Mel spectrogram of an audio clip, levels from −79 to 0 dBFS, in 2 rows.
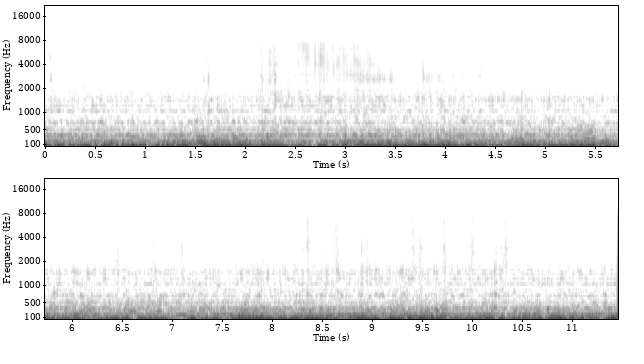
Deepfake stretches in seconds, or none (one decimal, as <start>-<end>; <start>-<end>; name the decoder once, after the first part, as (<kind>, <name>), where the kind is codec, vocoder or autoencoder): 0.0-11.5 (vocoder, BigVGAN v2)

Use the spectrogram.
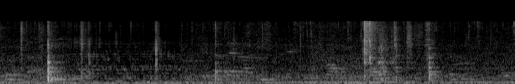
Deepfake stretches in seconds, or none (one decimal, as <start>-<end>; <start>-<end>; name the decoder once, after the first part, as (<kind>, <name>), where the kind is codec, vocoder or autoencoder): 0.7-1.8 (vocoder, BigVGAN v2)

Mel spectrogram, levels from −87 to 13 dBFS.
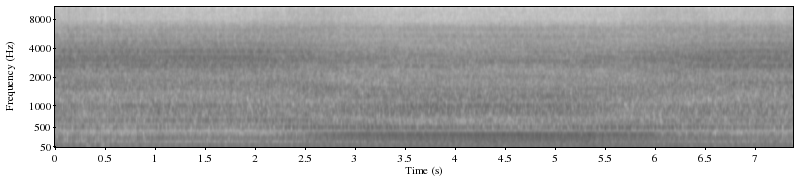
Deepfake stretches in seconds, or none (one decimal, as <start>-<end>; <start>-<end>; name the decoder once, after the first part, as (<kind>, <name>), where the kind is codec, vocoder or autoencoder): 0.0-0.9 (vocoder, WaveNeXt)

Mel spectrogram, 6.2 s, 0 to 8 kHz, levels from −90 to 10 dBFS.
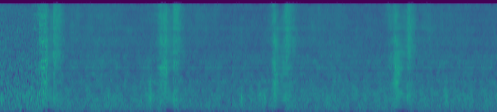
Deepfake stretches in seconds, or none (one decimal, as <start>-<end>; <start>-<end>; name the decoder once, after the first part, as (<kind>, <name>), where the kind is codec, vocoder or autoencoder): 0.6-6.2 (vocoder, Vocos)

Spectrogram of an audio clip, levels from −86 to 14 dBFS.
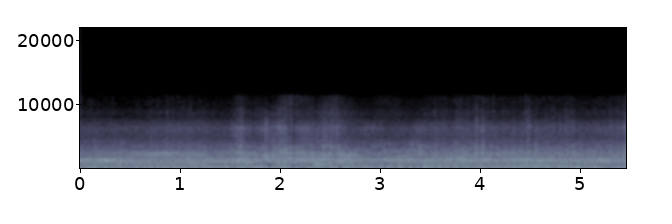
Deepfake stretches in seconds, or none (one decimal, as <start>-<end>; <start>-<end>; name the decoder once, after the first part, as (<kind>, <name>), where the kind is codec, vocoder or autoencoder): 1.7-3.5 (codec, SNAC)

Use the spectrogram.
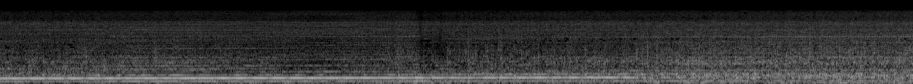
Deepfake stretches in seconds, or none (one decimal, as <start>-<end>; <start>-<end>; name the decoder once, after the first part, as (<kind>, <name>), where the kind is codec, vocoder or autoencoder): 1.1-4.2 (autoencoder, DAC-VAE)

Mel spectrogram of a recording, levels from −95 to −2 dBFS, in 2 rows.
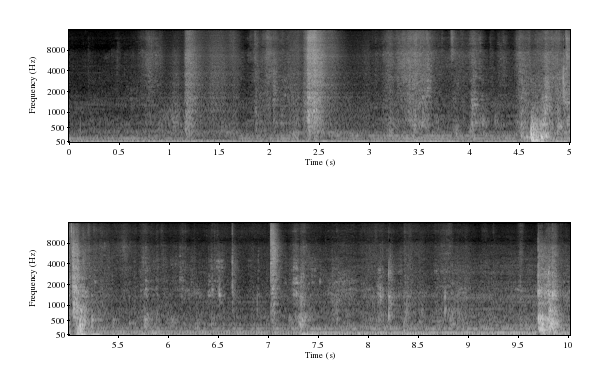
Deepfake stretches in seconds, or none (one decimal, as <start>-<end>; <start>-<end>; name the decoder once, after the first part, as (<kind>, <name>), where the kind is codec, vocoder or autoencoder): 0.9-1.7 (autoencoder, DAC-VAE); 2.2-3.0

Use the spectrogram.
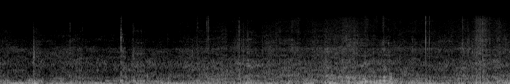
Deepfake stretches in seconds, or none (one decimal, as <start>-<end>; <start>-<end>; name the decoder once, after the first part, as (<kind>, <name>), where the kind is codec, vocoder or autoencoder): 0.0-5.1 (codec, SNAC)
